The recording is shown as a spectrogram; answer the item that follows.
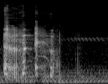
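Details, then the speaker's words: Person apologizing for coughing often while playing a game, said to be day 8: a quick run of two or three short, harsh cough bursts close to the microphone; cough. "Iya guys, gue batuk. Karena ini dari 8 ya. Iya ya, dari 8. Sorry ya guys kalau aku batuk-batuk mulu karena batuk."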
